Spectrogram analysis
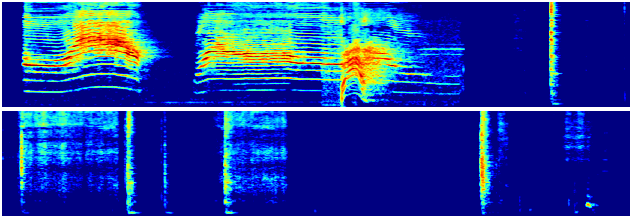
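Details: Domestic cat meowing: two long harmonic meows in the first six seconds, the first rising then falling, the second drawn out with a wavering end, followed by scattered clicks and brief noises with near silence between.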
